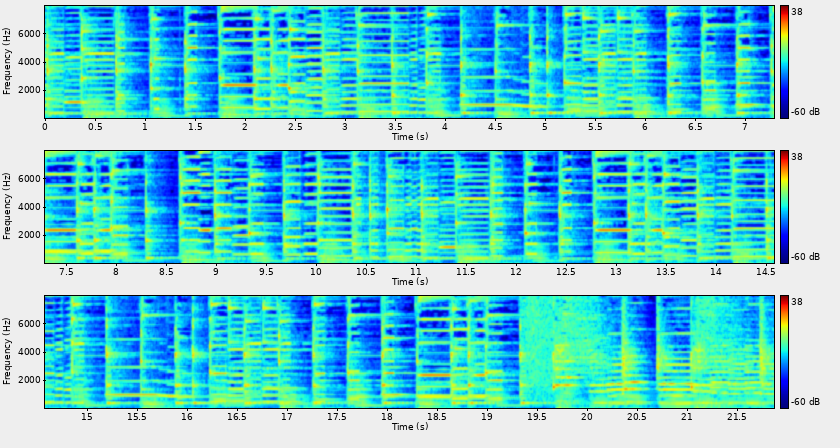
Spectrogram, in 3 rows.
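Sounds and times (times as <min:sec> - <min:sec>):
cheerful funny music: 0:00.0 - 0:21.8.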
